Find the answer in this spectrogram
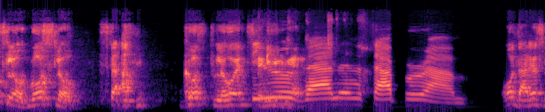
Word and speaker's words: Thiruvananthapuram: Thiruvananthapuram. Oh, that is not bad. It's actually Thiruvananthapuram if you say it fast. Try saying it fast. Oh. What? Try saying it fast. I can't talk that fast. Thiruvananthapuram.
